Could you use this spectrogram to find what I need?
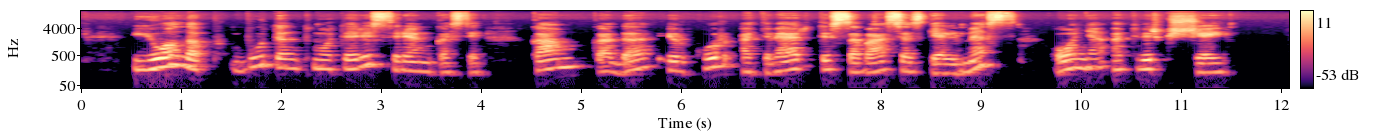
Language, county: Lithuanian, Kaunas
